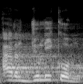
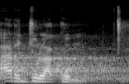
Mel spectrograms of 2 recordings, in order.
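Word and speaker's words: أَرْجُلَكُمْ: mushaf kita bermazhab Syafi'i kata rijlun tidak dibaca dengan arjulikum tapi dibaca WA arjulakum di ataskan kepada apa kepada muka versi hukum bukan kasrah tapi Fatah Wangsa basuhlah muka kalian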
